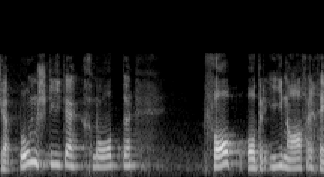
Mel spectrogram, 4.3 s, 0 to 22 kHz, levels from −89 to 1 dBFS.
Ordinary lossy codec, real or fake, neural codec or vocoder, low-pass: none; fake; codec, 16 kHz, 2 kbps, FunCodec, trained on LibriTTS, 25 frames a second; 7.2 kHz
